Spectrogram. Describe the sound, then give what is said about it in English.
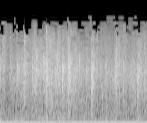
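A church audience claps for Jesus, many hands beating together in a dense, steady patter that holds evenly throughout. “Clap for Jesus.”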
